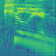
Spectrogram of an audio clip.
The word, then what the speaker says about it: Cillian: Dosyć nietypowa wymowa tego słowa. Ja myślałam kiedyś, że to Cillian, a jednak przez K.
